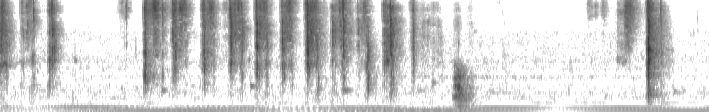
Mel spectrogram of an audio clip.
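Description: Tarot cards are drawn and handled from a deck, giving a quick run of crisp dry snaps and slides close by over a faint low hum.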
